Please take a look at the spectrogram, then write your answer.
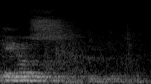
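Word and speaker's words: καιρός: Está la palabra se pronuncia keros. El griego es como el inglés, se escribe de una manera y se pronuncia de otra.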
